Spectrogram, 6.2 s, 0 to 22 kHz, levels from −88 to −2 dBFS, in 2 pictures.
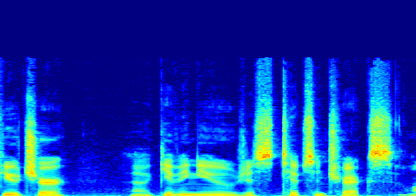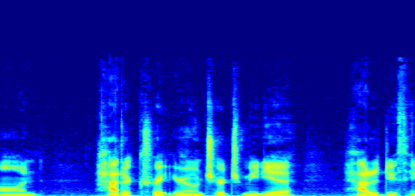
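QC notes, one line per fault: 1.94 s, repeated buffer: a 1.45 ms slice played twice more with hard joins, so it comes across as a click, which fits a 64-sample buffer.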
